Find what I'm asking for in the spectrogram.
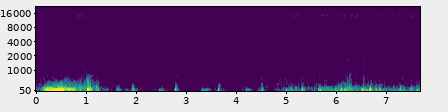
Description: listen as my heart beats so thumpy and slowly.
